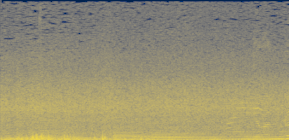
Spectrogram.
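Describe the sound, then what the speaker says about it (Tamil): Strong wind and heavy rain outdoors, a dense rushing wash across the whole clip, with a person talking over it and a tonal hum emerging partway through. "வந்து பயங்கர காற்று பயங்கர மழை பெஞ்சிட்ருக்குது"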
